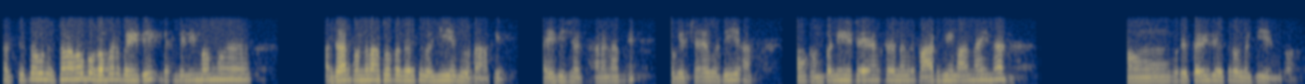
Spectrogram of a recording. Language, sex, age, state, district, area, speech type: Sindhi, male, 30-45, Gujarat, Surat, urban, conversation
